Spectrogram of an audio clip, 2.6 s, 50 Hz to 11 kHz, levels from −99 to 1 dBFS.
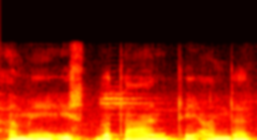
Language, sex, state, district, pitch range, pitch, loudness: Hindi, male, Delhi, New Delhi, 155-160 Hz, 155 Hz, -15 LUFS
